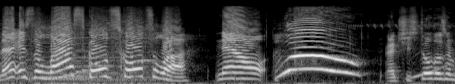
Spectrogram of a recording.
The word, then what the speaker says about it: Skulltula: is the last gold skulltula now and she still doesn't pronounce the word correctly that's okay shut up it's it's supposed to be skull and tarantula oh my god shut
